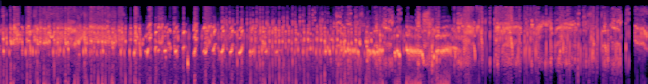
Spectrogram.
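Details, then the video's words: Swiftlet calls: a dense, continuous high twittering chatter with buzzy, wavering notes, fading out near the end into scattered short chirps. "Suara walet"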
